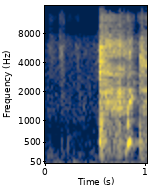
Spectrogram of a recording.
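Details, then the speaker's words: Adult woman (the speaker's wife) with a flu-like illness: a short cough of two quick bursts after a quiet lead-in. "naririnig nyo may inuubo. Hindi ako yun. Inuubo kasi si misis eh. Medyo nagkatrangkaso."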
